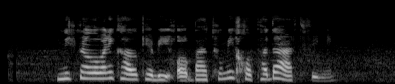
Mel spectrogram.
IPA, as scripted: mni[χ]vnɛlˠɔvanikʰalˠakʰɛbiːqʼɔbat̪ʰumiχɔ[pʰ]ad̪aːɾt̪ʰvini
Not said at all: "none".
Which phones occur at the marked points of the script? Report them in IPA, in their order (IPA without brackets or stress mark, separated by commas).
ʃ, pʰ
